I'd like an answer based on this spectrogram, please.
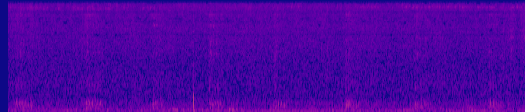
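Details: A domestic cat purring steadily: a low rumbling murmur that swells in soft pulses roughly once every second, each breath cycle clearly marked, over a faint constant hiss with no other voices.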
